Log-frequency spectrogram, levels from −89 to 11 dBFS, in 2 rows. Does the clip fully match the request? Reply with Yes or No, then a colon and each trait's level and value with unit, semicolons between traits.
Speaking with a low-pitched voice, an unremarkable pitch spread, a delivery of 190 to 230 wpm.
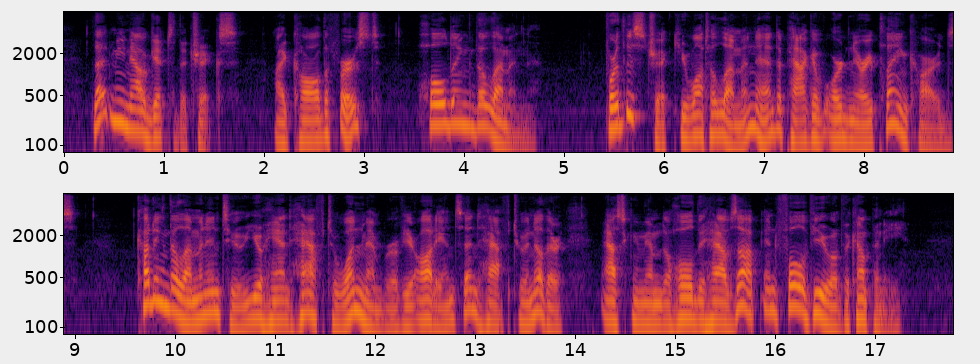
No: low, 120 Hz; wide, 7.2 semitones; average, 200 wpm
